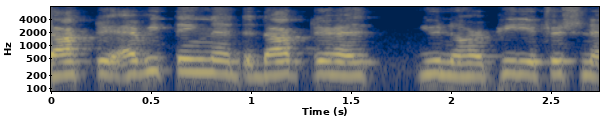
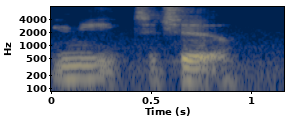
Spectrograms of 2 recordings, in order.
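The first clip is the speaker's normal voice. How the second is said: very quiet, low, hushed whisper; 4 semitones lower, 13 dB quieter than usual. Retelling how a child throwing a fit was calmed: imitating own whisper. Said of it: "And I whisper real low".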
